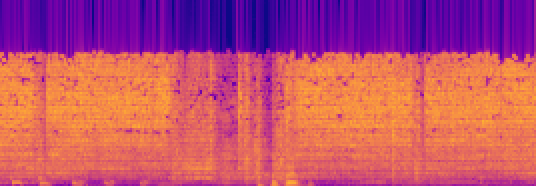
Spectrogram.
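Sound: slow printer printing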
